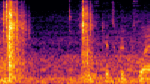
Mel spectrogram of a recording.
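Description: Two brief scraping clunks about a second apart from the tractor's home-made clutch pulley and idler arm being moved by hand.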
